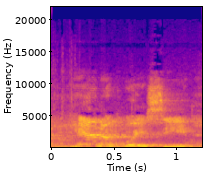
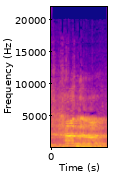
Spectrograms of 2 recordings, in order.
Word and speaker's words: Hannah: But my name is actually not Hannah Kwesi. The correct pronunciation of my first name is Henna, like the temporary tattoo dye, and it means happiness in Arabic.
